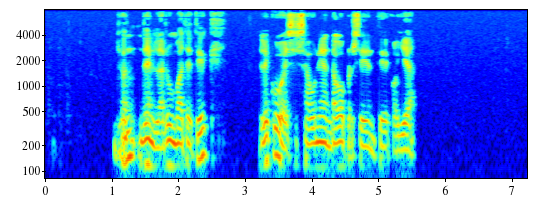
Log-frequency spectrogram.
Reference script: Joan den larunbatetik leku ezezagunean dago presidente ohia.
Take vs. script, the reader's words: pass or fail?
pass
